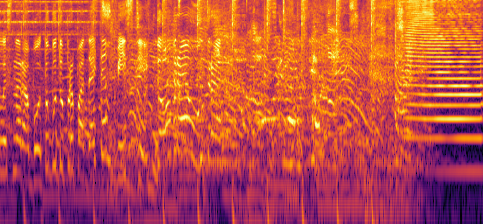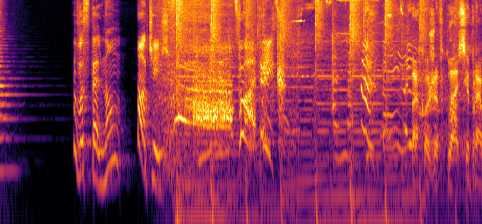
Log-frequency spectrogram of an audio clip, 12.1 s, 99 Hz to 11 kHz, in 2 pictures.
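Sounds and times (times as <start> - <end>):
air horn blast: 4.8 - 6.6.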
